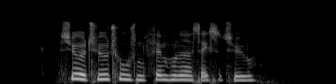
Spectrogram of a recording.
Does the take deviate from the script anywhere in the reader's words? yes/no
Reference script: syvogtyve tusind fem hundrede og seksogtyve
no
